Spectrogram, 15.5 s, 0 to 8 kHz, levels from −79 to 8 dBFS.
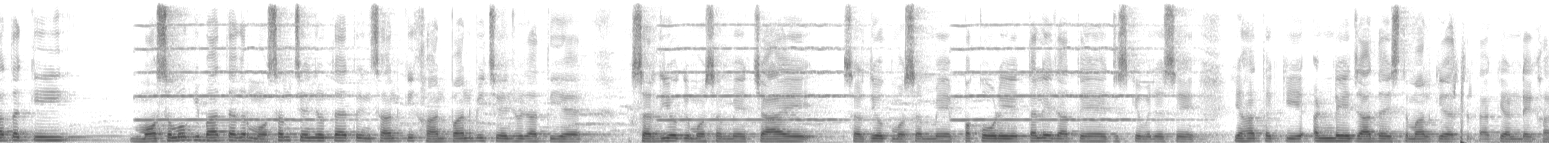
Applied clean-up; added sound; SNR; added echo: none; Bowed string instrument; 16 dB; none.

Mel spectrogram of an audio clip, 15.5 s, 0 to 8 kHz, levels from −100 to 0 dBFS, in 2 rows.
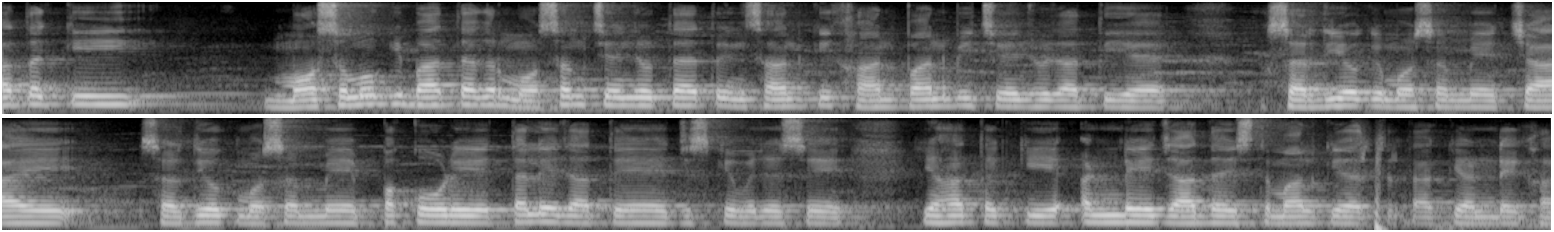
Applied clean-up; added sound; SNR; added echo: none; none; none; none.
